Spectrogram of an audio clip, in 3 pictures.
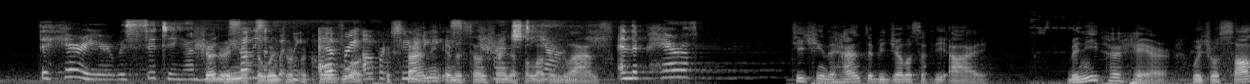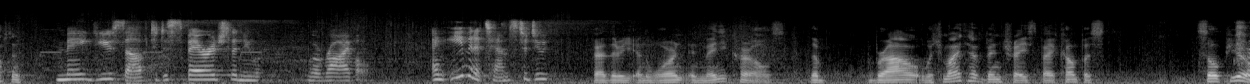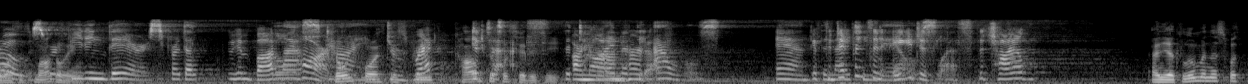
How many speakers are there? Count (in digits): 3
